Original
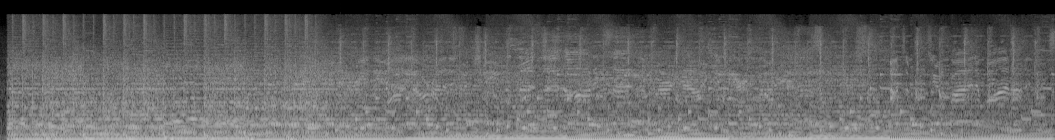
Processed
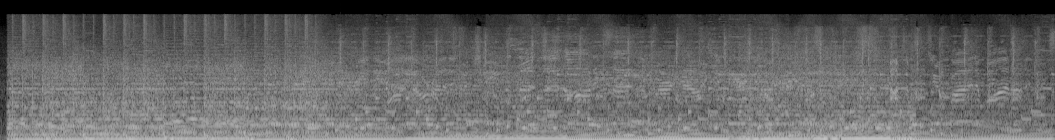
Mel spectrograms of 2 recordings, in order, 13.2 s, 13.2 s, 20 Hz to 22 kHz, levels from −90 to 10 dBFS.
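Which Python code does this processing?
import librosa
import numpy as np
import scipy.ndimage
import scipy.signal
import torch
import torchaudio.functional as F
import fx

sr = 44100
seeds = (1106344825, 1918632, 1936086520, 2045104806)

y = fx.reverse_delay(x, sr, ms=326, wet_db=-1, at=(8.89, 11.45))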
